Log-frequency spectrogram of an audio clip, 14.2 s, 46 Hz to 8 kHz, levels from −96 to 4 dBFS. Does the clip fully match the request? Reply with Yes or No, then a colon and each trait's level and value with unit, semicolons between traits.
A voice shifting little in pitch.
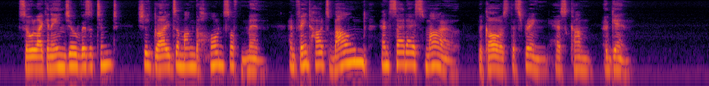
No: average, 4.2 semitones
